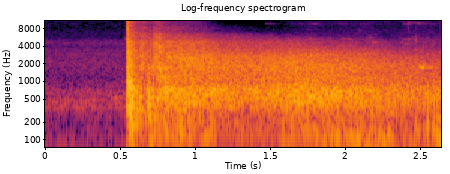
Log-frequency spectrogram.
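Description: One loud, sharp rifle shot from a Ruger .300 Win Mag with a Shepherd scope cracks out during outdoor target practice. A long, fading echo rolls away afterward, and no one speaks.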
